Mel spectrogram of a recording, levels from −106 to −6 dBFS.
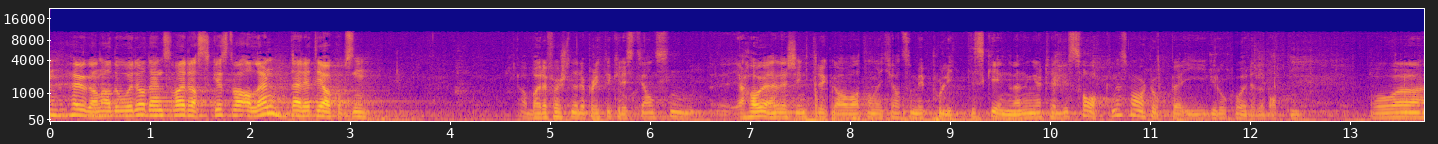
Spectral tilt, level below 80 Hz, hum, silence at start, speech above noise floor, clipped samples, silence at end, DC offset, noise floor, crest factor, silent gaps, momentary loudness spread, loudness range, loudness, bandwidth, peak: -5.5 dB/octave; -40 dBFS; none; 0 s; 21 dB; under 0.1%; 0 s; under 0.1%; -45 dBFS; 22 dB; none; 17 LU; 10 LU; -24 LUFS; 11 kHz; -4 dBFS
